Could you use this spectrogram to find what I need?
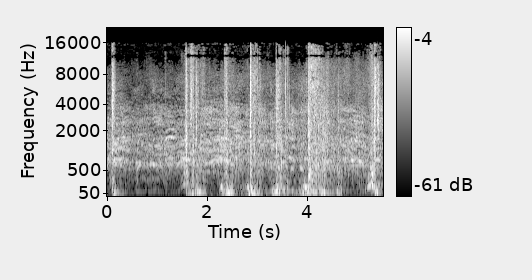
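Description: A crowd of men shouts and jeers.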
